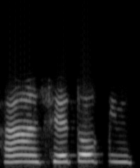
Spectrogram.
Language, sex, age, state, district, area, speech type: Bengali, female, 30-45, West Bengal, Darjeeling, urban, conversation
